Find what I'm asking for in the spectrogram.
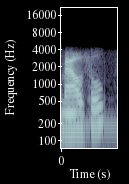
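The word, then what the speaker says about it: Mousehole: They live in Mousel, which is spelled Mouse Hole actually.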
